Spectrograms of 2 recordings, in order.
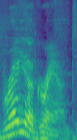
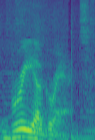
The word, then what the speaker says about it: Bria Grant: not rachel kohler craft bria grant the director of torn hearts it is not brea grand it is bria grant and also it's angela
